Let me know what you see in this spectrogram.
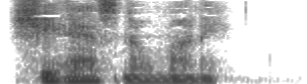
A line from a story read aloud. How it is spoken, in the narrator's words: The waitress whispered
